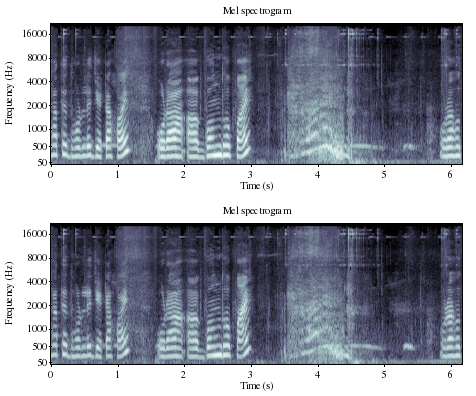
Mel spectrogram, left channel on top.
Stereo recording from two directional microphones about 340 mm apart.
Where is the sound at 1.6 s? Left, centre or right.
Left.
